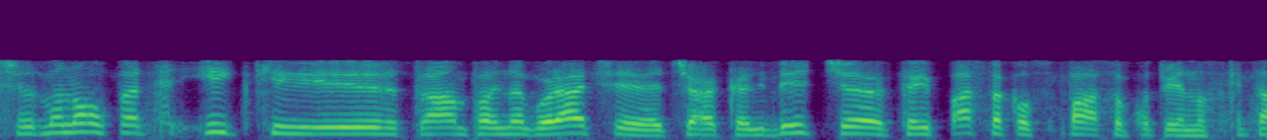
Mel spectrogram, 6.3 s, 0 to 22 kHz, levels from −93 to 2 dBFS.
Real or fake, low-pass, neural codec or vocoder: fake; 3.6 kHz; codec, 16 kHz in and 24 kHz out, 0.6 kbps, FocalCodec, streaming, 4096 codes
